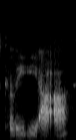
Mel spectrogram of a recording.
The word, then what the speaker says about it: Kili'i'a: There's four vowels in a row, which is quite surprising to most people. There should be sort of the okinas, the glottal stops, but that was a long time ago that got removed from our last name. But yes, that's how you pronounce it, is Kili'i'a.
